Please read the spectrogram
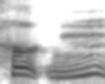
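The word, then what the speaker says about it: Heerten: put that name and it's pronounced hurtin in my family although it's other branches of the family pronounce it differently h-e-e-r-t-e-n so it is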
